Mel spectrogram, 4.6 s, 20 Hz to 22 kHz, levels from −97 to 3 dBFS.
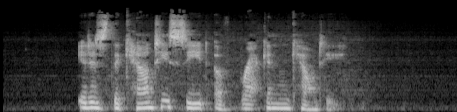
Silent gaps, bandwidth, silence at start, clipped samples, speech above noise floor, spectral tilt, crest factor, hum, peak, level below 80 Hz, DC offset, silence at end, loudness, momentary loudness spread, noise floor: none; 13.5 kHz; 0.8 s; under 0.1%; 46 dB; -3 dB/octave; 20 dB; none; 0 dBFS; -60 dBFS; under 0.1%; 1.15 s; -17 LUFS; 15 LU; -65 dBFS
